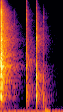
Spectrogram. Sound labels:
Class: object falling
